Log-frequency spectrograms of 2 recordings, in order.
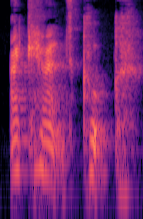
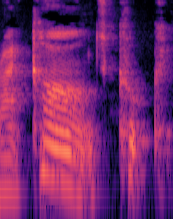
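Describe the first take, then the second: First: It is said in an American accent. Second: It is said in a British accent.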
